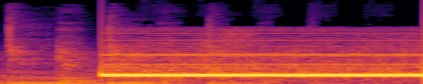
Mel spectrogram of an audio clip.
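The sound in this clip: A steady telephone line tone begins abruptly after a brief voice and holds loud and unbroken to the end as a call is placed.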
